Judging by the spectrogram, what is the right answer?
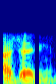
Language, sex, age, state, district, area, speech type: Tamil, male, 60+, Tamil Nadu, Tiruvarur, rural, conversation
